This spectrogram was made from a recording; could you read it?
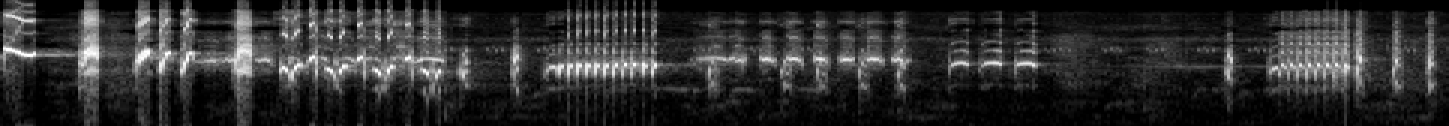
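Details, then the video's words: Sooty-headed bulbul singing a varied 'gacor full isian' song as training material for young bulbuls: quick looping whistles, short buzzy rattles and stuttering chip series with brief gaps between phrases. "kutilang gacor full isian - cocok buat masteran kutilang bahan"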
